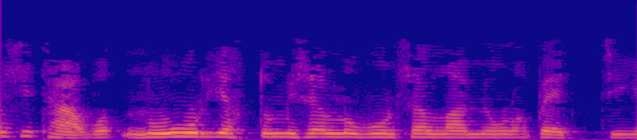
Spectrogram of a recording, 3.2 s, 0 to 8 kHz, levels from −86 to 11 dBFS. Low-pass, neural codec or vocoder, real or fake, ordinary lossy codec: 7.2 kHz; none; real; MP3, 24 kbps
